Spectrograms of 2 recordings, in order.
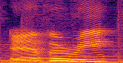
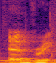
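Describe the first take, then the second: First: All three syllables are pronounced in full. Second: The middle syllable is dropped, leaving two. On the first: The speaker calls it wrong. "nobody says every" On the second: The speaker calls it right. "Two syllables"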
